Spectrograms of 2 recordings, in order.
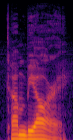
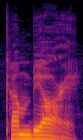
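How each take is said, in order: The two takes are said the same way.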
